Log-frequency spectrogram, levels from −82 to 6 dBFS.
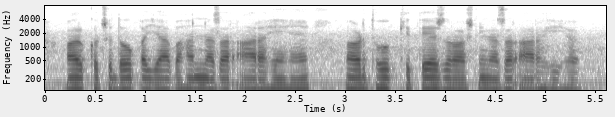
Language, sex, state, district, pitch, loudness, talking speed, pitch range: Hindi, male, Uttar Pradesh, Etah, 105 Hz, -28 LUFS, 205 wpm, 100-110 Hz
